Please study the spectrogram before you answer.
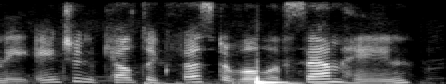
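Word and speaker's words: Samhain: Halloween originated from the ancient Celtic festival of Sam Hane, pronounced sain, over 2,000 years ago in what is now Ireland, the UK, and Northern France.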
